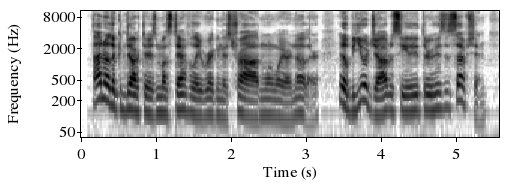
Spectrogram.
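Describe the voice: Someone is reading aloud plainly. The pitch moves up and down in an ordinary way.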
